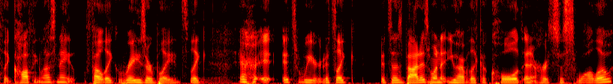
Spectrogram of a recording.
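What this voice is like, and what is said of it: Hoarse, sick-sounding voice. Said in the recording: “if I sound like, I don't know, a singer, it's because I'm sick ... I was coughing so much ... that's why my voice sounds crazy”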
